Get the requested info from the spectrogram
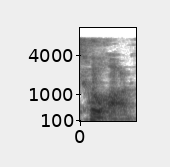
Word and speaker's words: Quahog: It's spelled weird, but we out there, it's Quahog.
